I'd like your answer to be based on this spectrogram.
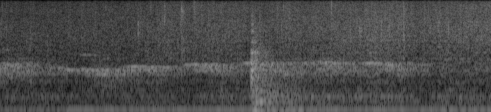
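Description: Sliced onion, green chilli, ginger and garlic sautéing in a pan for a quick chicken snack: an even, loud sizzle with a faint steady hum beneath and a single stirring scrape midway.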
